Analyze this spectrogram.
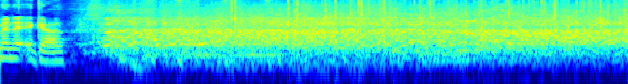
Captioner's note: laughter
